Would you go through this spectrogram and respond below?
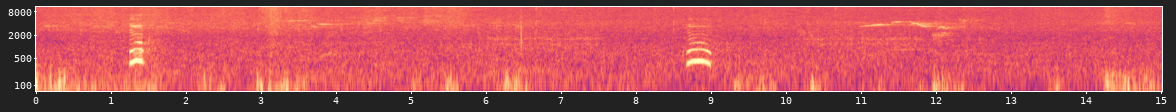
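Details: Wild Japanese macaque calling in reply to another macaque's calls: two short, clear, arched tonal calls rising then falling, about seven seconds apart, over a quiet outdoor background with faint rustling.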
